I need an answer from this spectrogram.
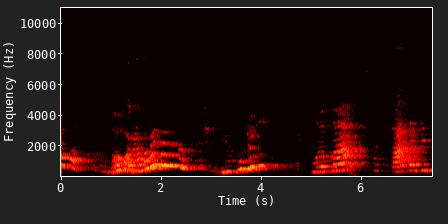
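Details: Golden Retriever named Buzo, a pet dog playing with its owner at home, gives drawn-out wavering howl-like whines in four phrases, rising and falling in pitch, with short silent gaps between them.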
